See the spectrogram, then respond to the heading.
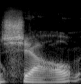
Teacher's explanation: So you got the falling, rising tone, the third tone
